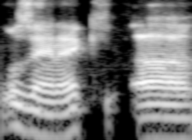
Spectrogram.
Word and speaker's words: Lizanecz: So my name is Lizanecz. That's how you pronounce it.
